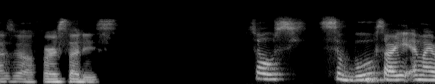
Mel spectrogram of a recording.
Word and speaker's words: Cebu: So, Subu, sorry, am I right? Did I pronounce it right?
